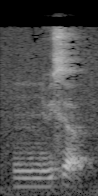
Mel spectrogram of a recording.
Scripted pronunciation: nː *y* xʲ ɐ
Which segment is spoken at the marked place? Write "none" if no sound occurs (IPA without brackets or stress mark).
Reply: y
